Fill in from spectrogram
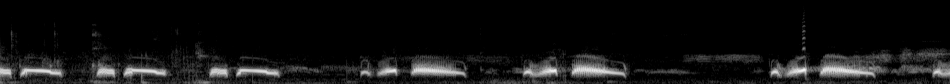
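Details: Full cooing sequence of a spotted dove, used to provoke other doves: steady paired low coos at first, then longer, louder, slightly descending drawn-out coos spaced a second or two apart, with quiet gaps.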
